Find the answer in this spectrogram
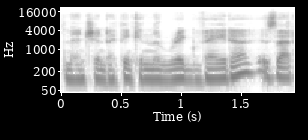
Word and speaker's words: Rigveda: Are you convinced by Wasson's argument that this is indeed the food of the gods mentioned I think in the rigveda.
